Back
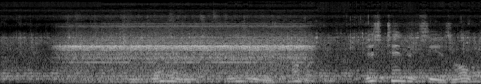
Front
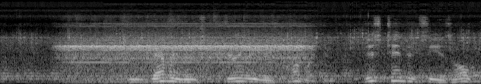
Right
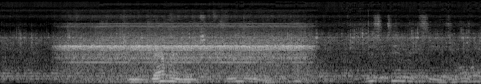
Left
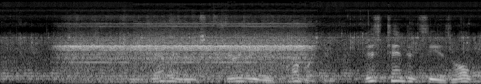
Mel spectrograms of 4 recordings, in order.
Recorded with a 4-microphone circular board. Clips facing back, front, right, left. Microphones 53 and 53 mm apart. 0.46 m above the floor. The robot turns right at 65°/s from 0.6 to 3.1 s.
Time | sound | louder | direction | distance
1.3 | a man speaking | front 2 dB, even | 40° right | 2.5 m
